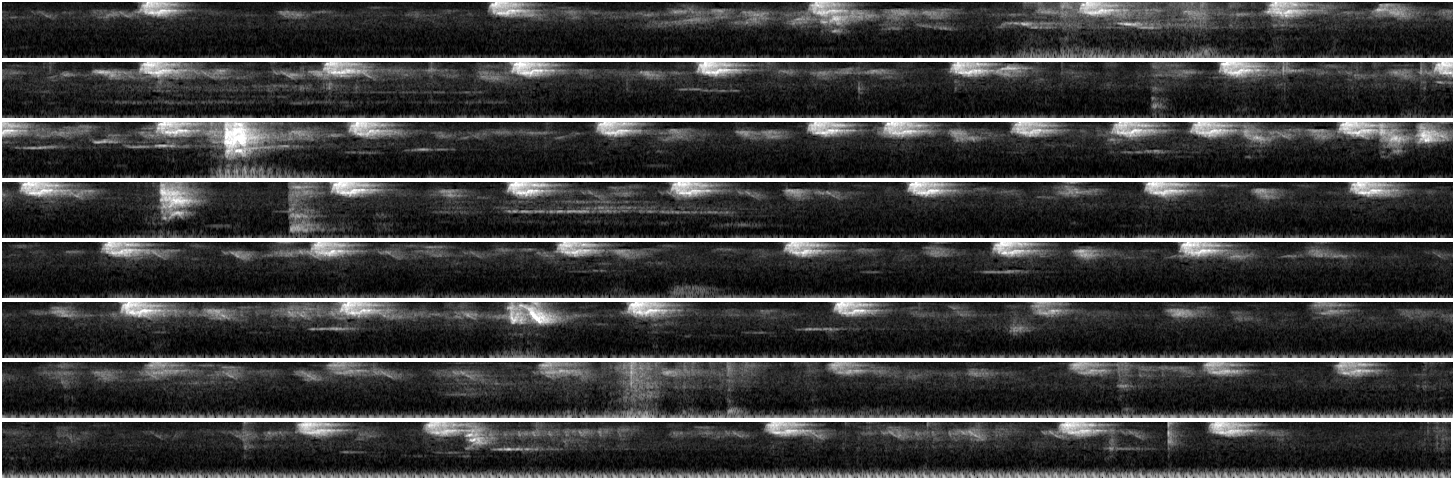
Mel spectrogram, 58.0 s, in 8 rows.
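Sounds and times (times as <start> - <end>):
low rumble: 40.6 - 58.0.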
